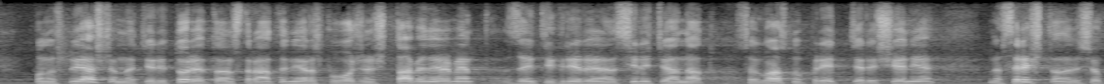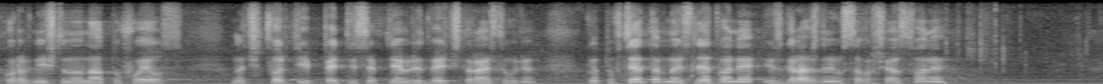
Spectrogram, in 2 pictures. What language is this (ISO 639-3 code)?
bul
